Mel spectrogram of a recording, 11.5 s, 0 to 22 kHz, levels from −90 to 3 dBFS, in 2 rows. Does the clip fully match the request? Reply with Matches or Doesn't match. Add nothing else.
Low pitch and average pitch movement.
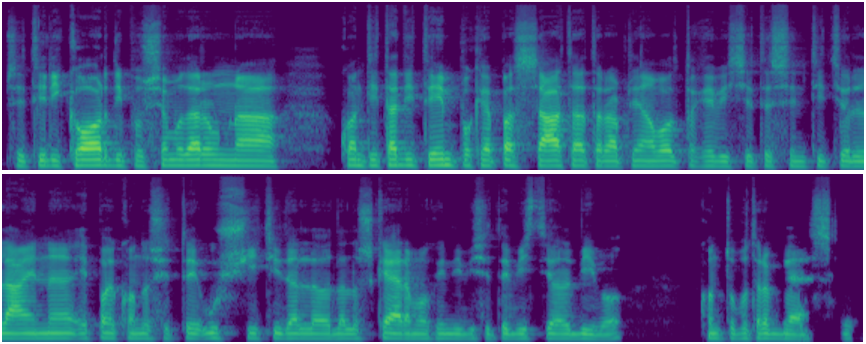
Doesn't match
